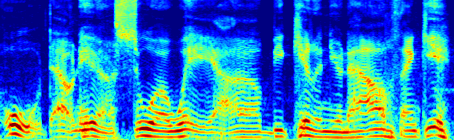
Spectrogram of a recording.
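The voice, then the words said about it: Mocking Southern Georgia accent. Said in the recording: “you got a kind of a cool accent... making fun of my accent... I got a regal accent from the great state of Georgia”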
